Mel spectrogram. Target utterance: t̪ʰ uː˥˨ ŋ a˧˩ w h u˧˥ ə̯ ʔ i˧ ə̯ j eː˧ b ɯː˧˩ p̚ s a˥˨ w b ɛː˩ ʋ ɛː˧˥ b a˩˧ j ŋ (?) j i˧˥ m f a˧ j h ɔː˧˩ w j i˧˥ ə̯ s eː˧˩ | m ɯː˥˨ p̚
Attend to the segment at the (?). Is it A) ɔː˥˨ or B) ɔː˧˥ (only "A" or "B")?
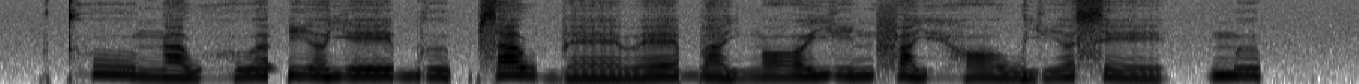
B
